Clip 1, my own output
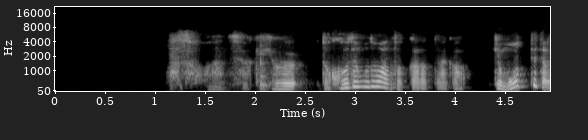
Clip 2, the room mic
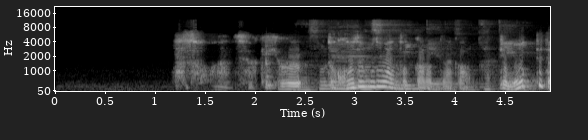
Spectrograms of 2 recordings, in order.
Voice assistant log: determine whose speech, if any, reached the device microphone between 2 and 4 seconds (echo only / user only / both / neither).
both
